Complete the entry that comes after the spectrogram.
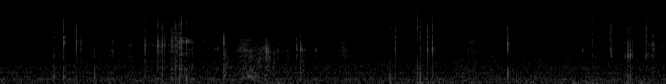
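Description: Long black artificial nails tap and scratch a hand-sized, textured, white frosted hard plastic container that is hollow and appears empty. Quiet, bright clicking taps with very short decay are scattered over a soft scratchy rasp.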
